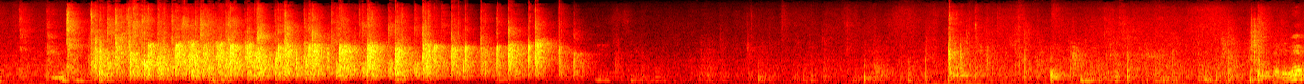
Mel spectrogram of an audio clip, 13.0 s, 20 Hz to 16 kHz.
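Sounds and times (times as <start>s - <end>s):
audience applauding: 0.6s - 6.0s.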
